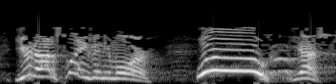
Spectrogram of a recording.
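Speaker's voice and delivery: loud, high celebratory whoop; exultant, full-voiced cheer; jubilant cheering. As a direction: celebrate like someone just set free. Voicing the freed people celebrating.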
